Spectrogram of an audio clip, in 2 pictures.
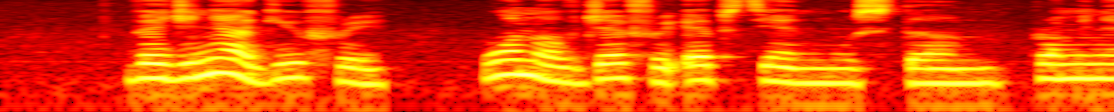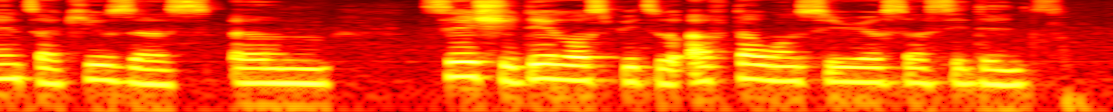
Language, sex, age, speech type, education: Nigerian Pidgin, female, 15-29, spontaneous, tertiary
